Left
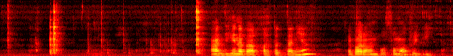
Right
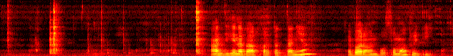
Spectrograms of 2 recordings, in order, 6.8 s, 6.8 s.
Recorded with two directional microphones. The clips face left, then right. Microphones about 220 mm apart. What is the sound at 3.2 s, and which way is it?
Speech, 40° right (ahead or behind).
